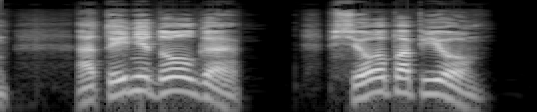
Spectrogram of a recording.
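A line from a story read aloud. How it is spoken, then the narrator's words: Drunken shout. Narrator (Russian): Захмелевший Прохор крикнул вслед им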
